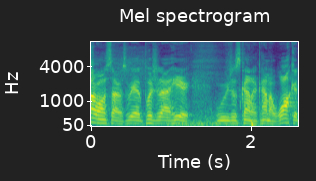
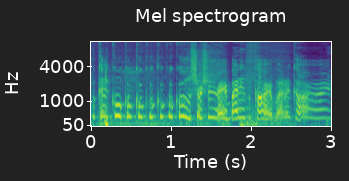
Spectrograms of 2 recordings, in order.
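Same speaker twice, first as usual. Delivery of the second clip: high, hammed-up rush to agree; mock nervous compliance, very high; hasty agreement; much faster than usual. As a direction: agree eagerly in a high put-on voice. Captain hastily agreeing, acted.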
